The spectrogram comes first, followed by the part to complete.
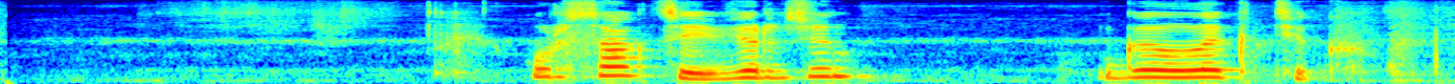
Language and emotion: Russian, neutral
